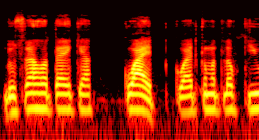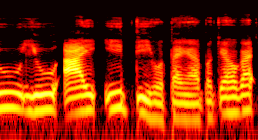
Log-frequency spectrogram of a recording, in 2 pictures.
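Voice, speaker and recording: Male teacher, slightly high voice, dry close recording, drills words with self-answered questions. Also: steady tone, a little fast, a bit bright, clean tone, no echo. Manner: repetitive, asks and answers his own questions. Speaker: English teacher. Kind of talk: classroom-style vocabulary lesson.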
